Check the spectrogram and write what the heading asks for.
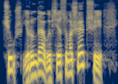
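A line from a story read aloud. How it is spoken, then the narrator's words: Hysterical laughing speech. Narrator (Russian): истерически расхохоталась Рената или Мари Санфон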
